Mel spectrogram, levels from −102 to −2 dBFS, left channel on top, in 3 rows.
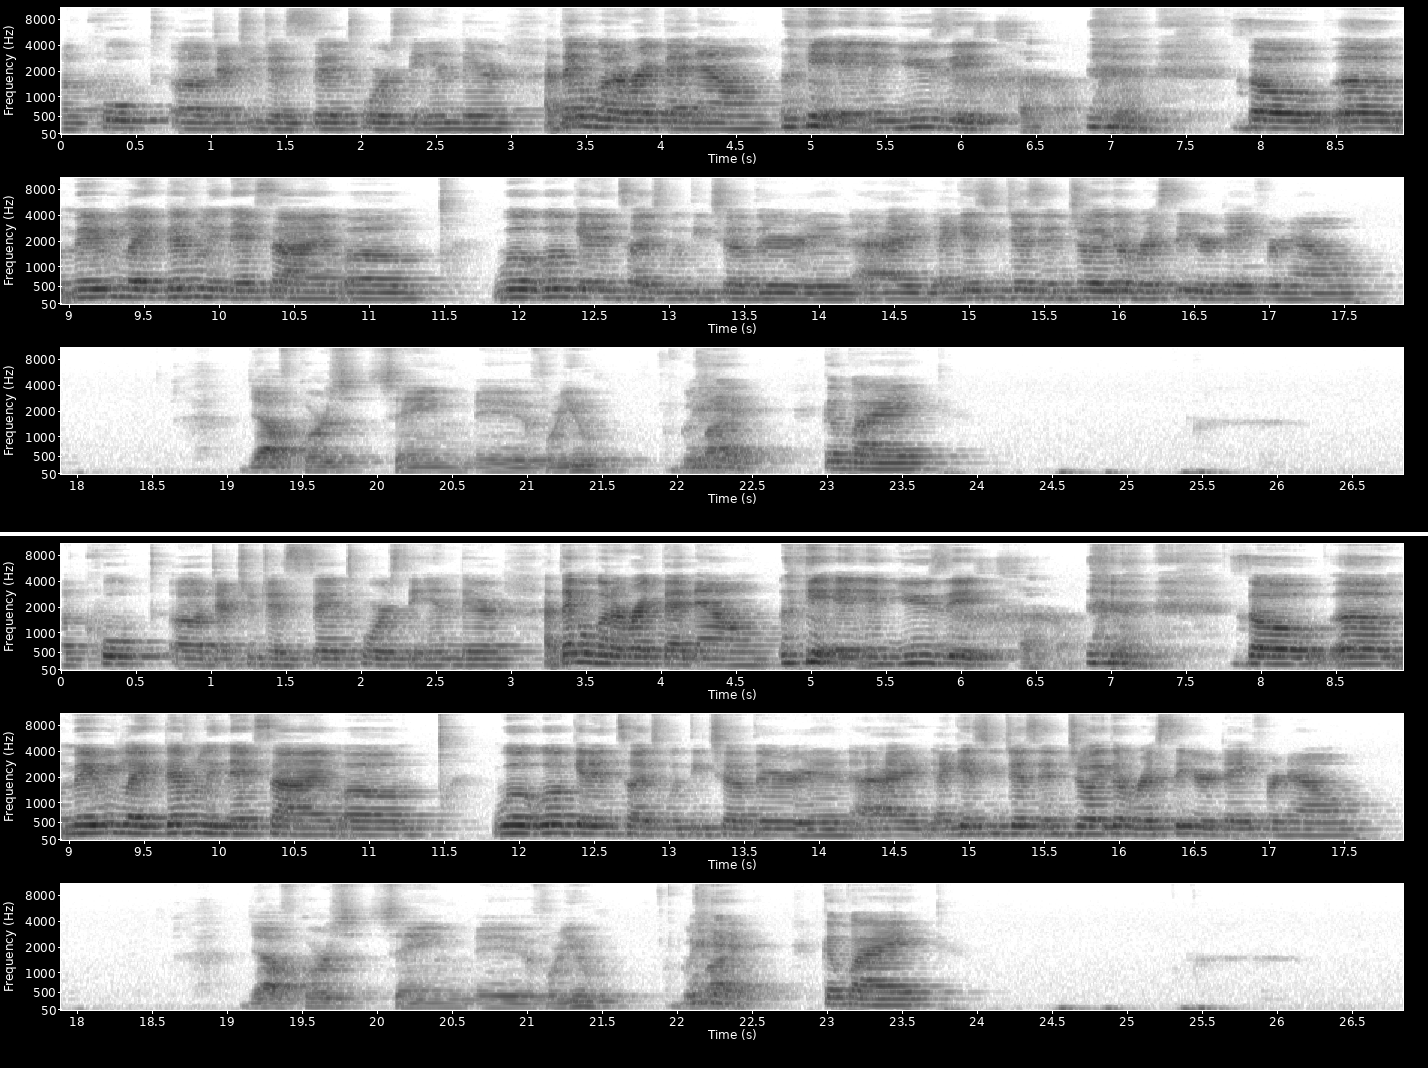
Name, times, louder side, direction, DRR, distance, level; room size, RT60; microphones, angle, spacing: voice 1, 0.0-6.1 6.8-11.3 11.8-17.5 22.1-22.4 23.0-23.6, right 2 dB, 85° right, -1 dB, 0.7 m, -32 dB
voice 2, 6.0-6.7 18.8-21.5 22.0-22.5, left 1 dB, 25° left, 0 dB, 0.5 m, -42 dB
2.6 x 2.2 x 2.5 m, 0.66 s
head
